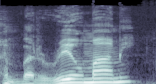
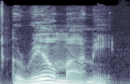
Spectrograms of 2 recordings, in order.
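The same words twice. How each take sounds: First: A real mommy pitched high and rising on mommy; emphatic real mommy. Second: Real punched loud on a level pitch; stress on real. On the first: Preacher to listeners, raised high and insistent. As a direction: lift the line up high, pressing the point. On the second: Preacher to listeners, pounding the word real. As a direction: hit the word real hard. Repeats the phrase with more weight. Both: Real, not acted.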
